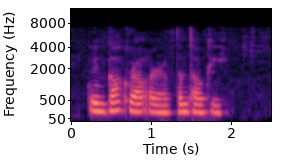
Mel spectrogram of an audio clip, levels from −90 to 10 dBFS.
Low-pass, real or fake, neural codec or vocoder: 7.2 kHz; fake; codec, 16 kHz, 4 kbps, FreqCodec, smaller model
